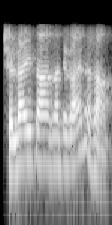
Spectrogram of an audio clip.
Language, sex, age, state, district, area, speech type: Sindhi, male, 60+, Delhi, South Delhi, rural, conversation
